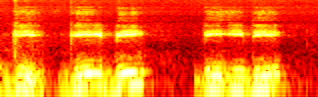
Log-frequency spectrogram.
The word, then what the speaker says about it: Guy de Maupassant: Although it is pronounced Guy, but it is spelled Guy, but it is pronounced as Guy D Maupassant, Maupassant.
